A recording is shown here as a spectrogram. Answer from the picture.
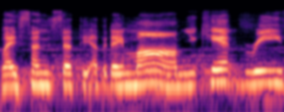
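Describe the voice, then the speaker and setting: A woman's medium-pitched voice at a fairly slow pace, with ordinary pitch variation and music in the background. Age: 60s. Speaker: worship participant. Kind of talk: personal sharing. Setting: video call.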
